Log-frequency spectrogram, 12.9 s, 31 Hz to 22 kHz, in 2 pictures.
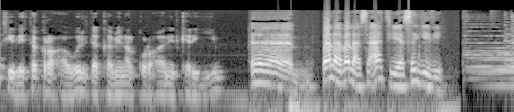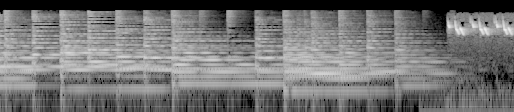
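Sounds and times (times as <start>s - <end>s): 
speech: 0.0s - 5.7s
gentle melodic tune: 5.8s - 12.8s
small birds chirping at sunrise: 12.0s - 12.8s.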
